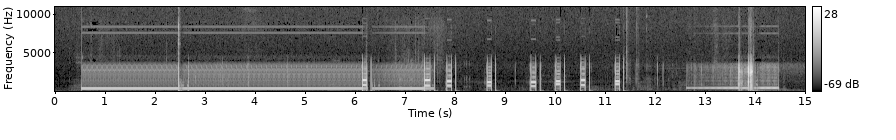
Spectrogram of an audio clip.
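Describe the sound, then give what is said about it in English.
A steady telephone dial tone hums for several seconds, then a quick series of short keypad beeps dials a number, followed by another tone, on a call placed from KVSC Radio. No voices, just the phone line, clear. “Phone hung up before they answer.”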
